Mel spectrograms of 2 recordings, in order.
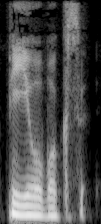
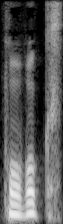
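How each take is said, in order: First: The name is said with spelled letters, P-O box. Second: The name is said as one word, po-box. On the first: The speaker calls it right. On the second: The speaker calls it wrong.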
